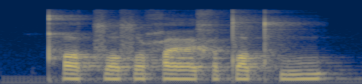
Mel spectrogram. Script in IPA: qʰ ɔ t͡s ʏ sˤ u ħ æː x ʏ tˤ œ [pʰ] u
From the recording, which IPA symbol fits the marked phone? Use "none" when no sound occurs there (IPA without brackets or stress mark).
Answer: tʰ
